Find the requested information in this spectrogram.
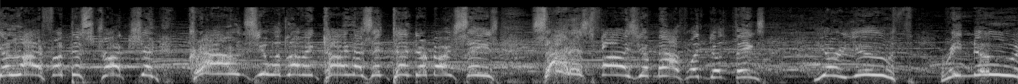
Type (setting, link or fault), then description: setting, large echoing room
